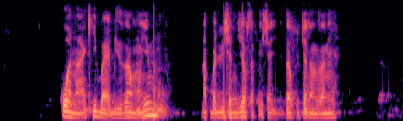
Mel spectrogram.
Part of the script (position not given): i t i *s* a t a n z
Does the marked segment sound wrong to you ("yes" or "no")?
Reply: yes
